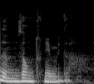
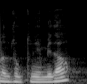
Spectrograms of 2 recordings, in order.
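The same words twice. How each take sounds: First: The voice has a fuller, richer tone. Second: The voice has a normal, unaltered tone. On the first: "지금은 풍부한 음성 톤입니다" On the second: "일반 음성 톤입니다"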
